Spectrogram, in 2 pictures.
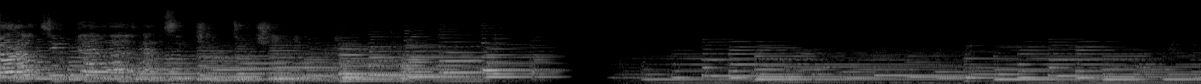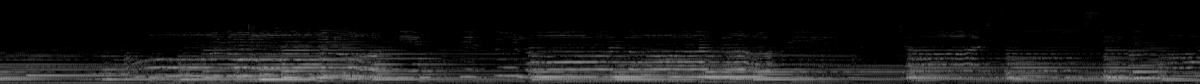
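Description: Voices singing with grand piano accompaniment: a man and a woman singing together, cut off suddenly about six seconds in, then a woman singing to the piano.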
